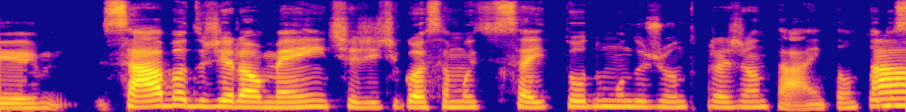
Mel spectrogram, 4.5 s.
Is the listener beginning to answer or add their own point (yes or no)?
yes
